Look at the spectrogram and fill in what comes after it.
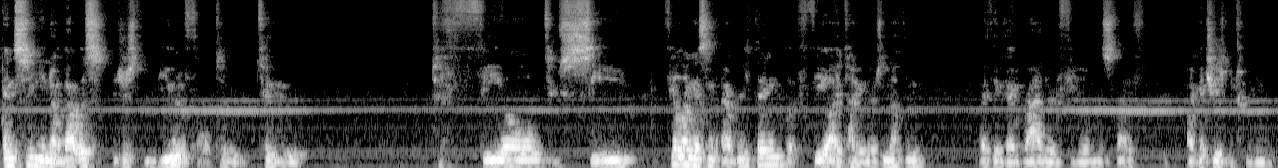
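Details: Adult male who says he stutters a lot more now than in the past; audible word repetitions; stuttering.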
